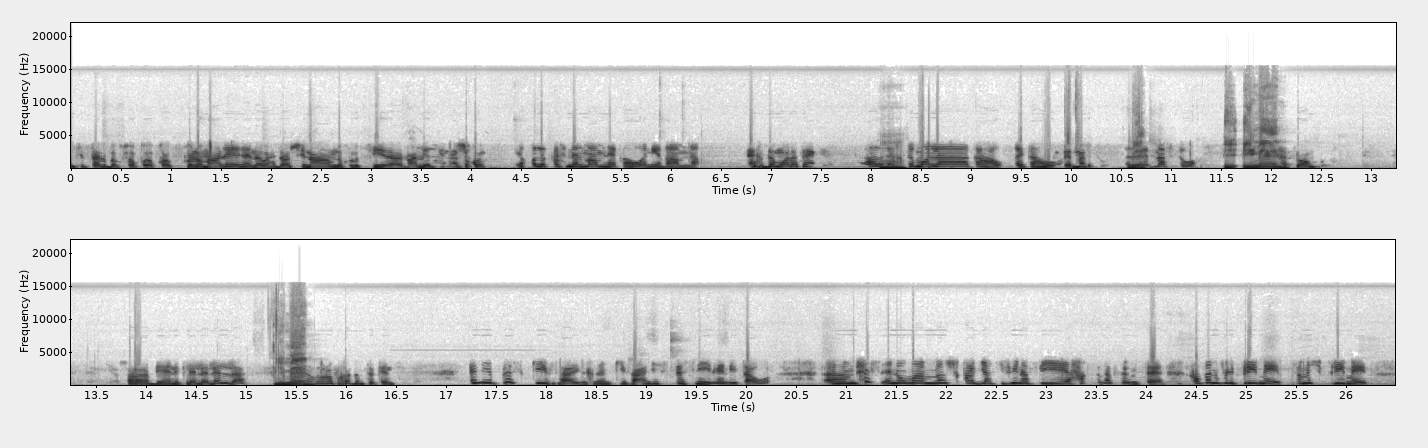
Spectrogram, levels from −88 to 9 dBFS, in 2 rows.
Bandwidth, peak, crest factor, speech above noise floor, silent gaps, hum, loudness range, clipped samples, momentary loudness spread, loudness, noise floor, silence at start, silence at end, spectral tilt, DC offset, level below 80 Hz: 16 kHz; 0 dBFS; 14 dB; 33 dB; none; none; 2 LU; under 0.1%; 8 LU; -13 LUFS; -45 dBFS; 0 s; 0 s; -6 dB/octave; under 0.1%; -40 dBFS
